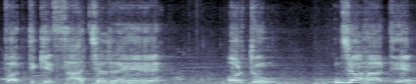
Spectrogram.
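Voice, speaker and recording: A man playing a wise old village patriarch in a puppet show, measured and advising. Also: extremely high pitch, animated, music in the background, heavily acted. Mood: admonishing.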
